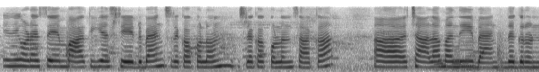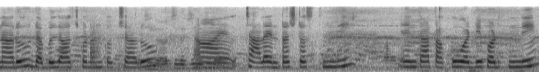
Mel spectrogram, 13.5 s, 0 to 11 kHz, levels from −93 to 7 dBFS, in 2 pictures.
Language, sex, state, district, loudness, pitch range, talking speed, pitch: Telugu, female, Andhra Pradesh, Srikakulam, -15 LUFS, 235-255 Hz, 105 wpm, 245 Hz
